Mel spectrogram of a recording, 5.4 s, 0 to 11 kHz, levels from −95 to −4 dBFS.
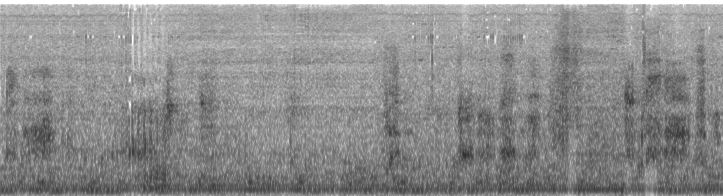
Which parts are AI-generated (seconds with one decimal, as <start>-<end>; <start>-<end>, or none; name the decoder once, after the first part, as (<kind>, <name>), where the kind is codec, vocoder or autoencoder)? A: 1.4-2.8 (codec, SNAC); 4.2-4.7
